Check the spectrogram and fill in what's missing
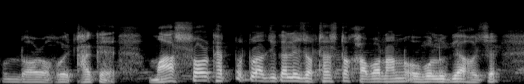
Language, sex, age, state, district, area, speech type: Assamese, male, 60+, Assam, Majuli, urban, spontaneous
